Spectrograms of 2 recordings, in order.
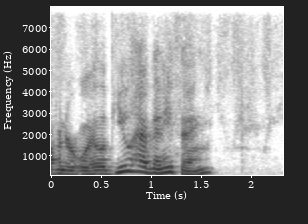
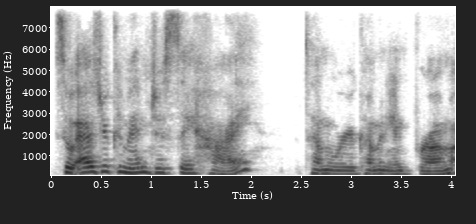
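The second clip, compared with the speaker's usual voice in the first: ordinary talk, nothing marked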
